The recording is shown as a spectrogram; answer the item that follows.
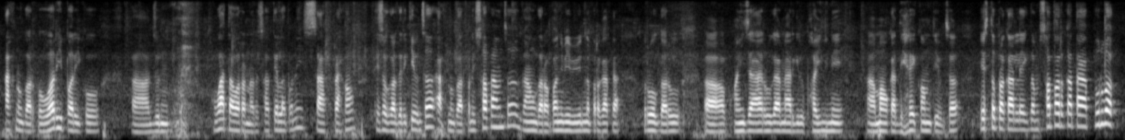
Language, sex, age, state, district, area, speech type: Nepali, male, 30-45, West Bengal, Kalimpong, rural, spontaneous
